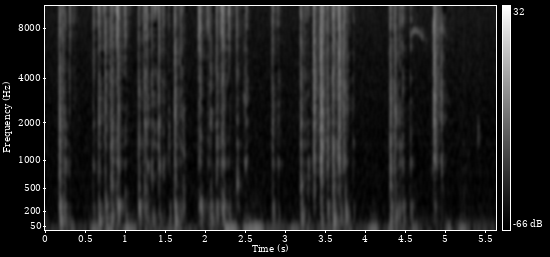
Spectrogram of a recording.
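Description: Keys click rapidly on a keyboard.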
